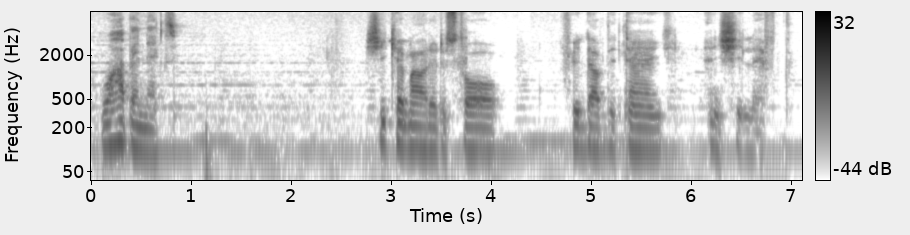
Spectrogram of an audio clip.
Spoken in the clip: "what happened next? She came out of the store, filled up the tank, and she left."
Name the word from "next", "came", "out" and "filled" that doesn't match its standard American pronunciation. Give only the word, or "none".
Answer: filled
